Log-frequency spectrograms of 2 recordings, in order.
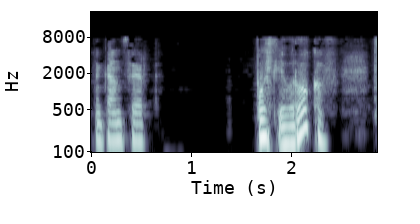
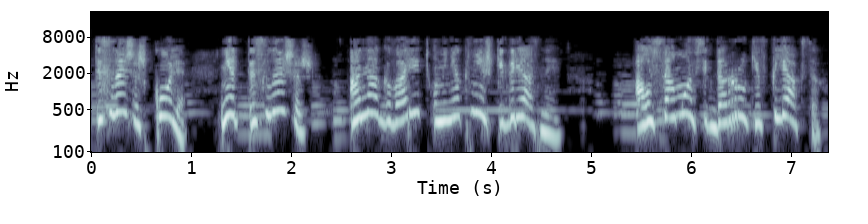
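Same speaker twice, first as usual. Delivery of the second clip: high-pitched offended complaint; outraged appeal; 10 semitones higher than usual. A narrator's reading. Offended girl complains to Kolya about her friend, outraged.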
